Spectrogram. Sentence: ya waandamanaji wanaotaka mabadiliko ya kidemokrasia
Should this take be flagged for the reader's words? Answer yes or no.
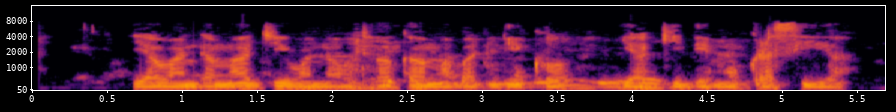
no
